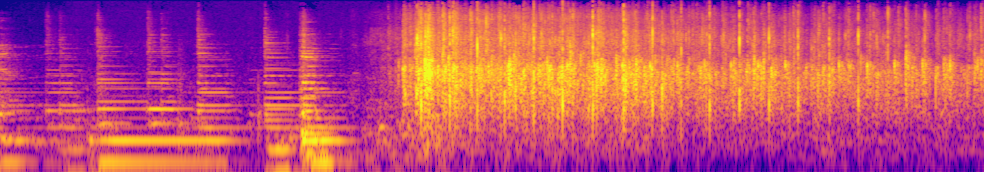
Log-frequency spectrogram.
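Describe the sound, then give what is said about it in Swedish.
Audience applause at a live show breaks out as music with singing ends, swelling into a loud, dense, steady clatter of many hands clapping that carries on to the end. “Tack för det, och mycket välklappat måste jag säga.”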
